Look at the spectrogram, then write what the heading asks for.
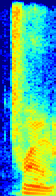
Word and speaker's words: Truong: Truong.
